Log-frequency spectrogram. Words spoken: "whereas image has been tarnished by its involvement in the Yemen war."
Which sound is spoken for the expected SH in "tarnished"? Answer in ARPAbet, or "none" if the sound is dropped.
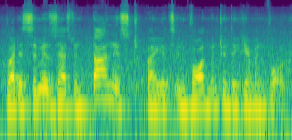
S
